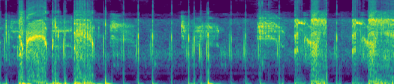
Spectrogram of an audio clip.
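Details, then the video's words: Lure call for Asian swiftlets: loud buzzy twitter bursts interrupted by quick dry clicks, with short high squeaky notes in the second half. "SUARA -PANGGIL WALET ASIA"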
